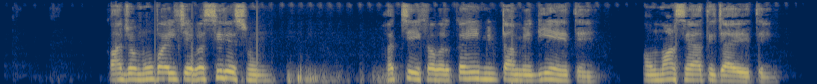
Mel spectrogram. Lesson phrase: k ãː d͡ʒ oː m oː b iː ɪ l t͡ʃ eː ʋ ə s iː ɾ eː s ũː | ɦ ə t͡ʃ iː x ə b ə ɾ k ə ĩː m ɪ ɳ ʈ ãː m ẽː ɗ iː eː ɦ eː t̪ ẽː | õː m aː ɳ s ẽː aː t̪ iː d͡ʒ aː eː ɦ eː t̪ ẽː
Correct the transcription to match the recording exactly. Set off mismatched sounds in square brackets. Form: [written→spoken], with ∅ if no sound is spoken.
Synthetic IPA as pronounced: k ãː d͡ʒ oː m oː b [iː→aː] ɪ l t͡ʃ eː ʋ ə s iː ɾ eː s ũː | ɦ ə t͡ʃ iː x ə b ə ɾ k ə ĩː m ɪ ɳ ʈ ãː m ẽː ɗ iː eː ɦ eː t̪ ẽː | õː m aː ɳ s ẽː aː t̪ iː d͡ʒ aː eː ɦ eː t̪ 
